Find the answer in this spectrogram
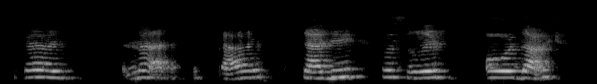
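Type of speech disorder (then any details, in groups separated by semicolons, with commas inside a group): Dysarthria; DDX3X syndrome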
